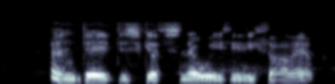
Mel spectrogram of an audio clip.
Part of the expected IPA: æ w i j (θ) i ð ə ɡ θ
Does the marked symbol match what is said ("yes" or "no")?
yes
